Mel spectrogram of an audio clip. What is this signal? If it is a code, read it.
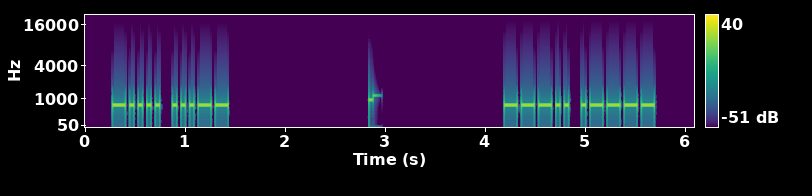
Morse code, heard as a keyed tone, about 28 wpm, 700 Hz. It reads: 63 81
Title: Numbers - 2-Digit 28wpm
